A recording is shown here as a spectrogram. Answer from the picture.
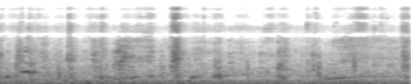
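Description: Shiba Inu whining in excitement: several short whimpers that rise and fall in pitch.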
